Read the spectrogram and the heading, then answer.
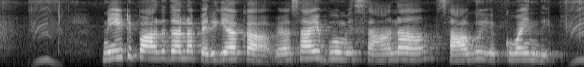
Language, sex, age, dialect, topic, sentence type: Telugu, female, 36-40, Telangana, agriculture, statement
